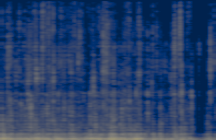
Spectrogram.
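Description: Liquid coolant drains steadily from the top valve of a Yanmar diesel engine during a flush, a continuous close splashing pour with no voices.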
